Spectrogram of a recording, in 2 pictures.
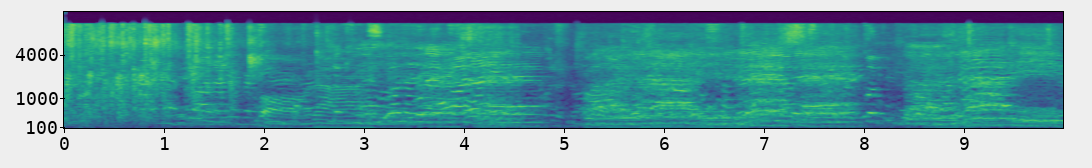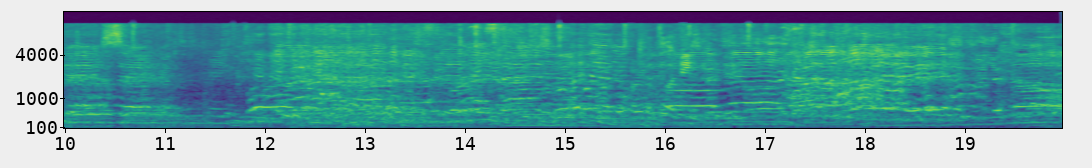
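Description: Young people chatter in a room.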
